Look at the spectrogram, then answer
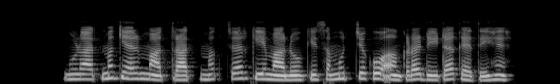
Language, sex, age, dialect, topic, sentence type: Hindi, female, 18-24, Hindustani Malvi Khadi Boli, banking, statement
